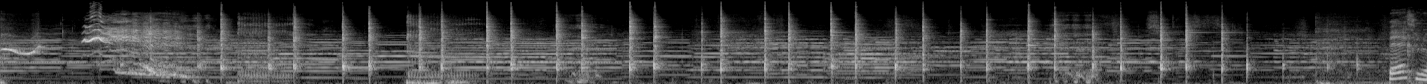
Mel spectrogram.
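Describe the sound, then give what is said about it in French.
A black and white horse lets out a loud whinny near the start, followed by steady rhythmic clip-clop beats as it is ridden toward Lessines, over a sustained musical backdrop, with another short whinny near the end. “Ni une ni deux, elle monte sur son cheval noir et blanc éclair en direction de Lessine de cette nouvelle aventure.”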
